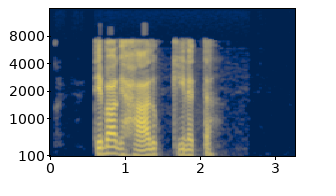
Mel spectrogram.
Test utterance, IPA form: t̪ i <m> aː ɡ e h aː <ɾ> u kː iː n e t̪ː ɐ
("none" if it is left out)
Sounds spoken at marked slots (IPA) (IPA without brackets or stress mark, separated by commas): b, l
